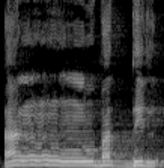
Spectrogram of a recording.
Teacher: دال کے اوپر تشدید ہے، تشدید والا حرف 2 مرتبہ پڑھا جاتا ہے اور اس میں سختی ہوتی ہے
